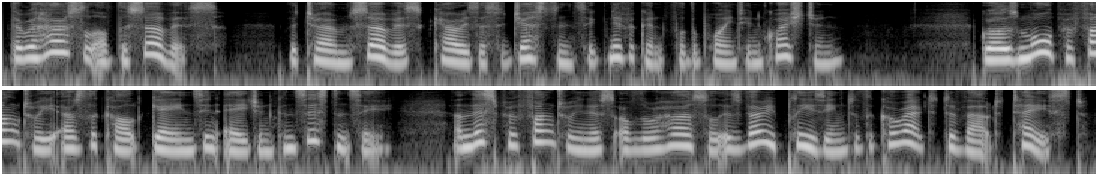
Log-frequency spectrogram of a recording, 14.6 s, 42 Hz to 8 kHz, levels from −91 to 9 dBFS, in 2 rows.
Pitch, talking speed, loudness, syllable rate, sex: 220 Hz, 175 wpm, -19 LUFS, 4.4 syllables/s, female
